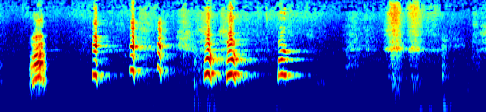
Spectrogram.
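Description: A dog sound effect: around seven short, yelping barks in a quick, uneven burst, fairly loud, trailing off into a couple of fainter breathy sounds.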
